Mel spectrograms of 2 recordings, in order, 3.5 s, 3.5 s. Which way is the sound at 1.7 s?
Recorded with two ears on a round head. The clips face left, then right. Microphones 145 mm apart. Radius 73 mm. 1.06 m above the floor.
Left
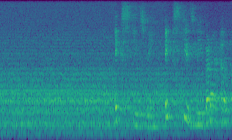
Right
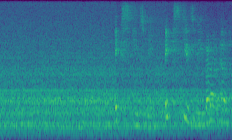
Centre (ahead or behind).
